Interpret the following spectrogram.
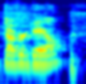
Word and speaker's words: Dovergal: So there's one here that's Dovergal or Dovergale. Well, the pronunciation's right there. Get it right, Dan. Dovergale. And it's dove with a BH for the V sound.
